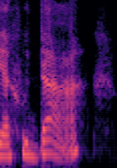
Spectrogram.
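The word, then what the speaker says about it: יהודה: so this is V the name by itself would be Yuda with the accent On Da but because we have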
